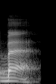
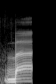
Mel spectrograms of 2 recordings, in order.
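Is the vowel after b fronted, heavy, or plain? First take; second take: fronted; plain. First: The vowel is fronted toward an 'e' sound. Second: The vowel is a plain, moderately open 'a'. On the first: The speaker calls it wrong. "বার বারিক উচ্চারণ করতে গিয়ে বা জবর বা এটা না বলে বলে যে" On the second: The speaker calls it right. "বার জবর বামে খালি আলিফ"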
